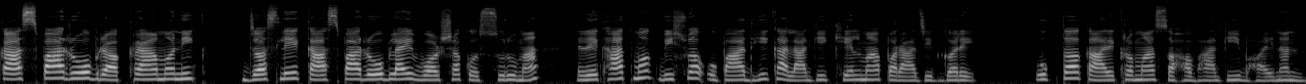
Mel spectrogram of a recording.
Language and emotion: Nepali, neutral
